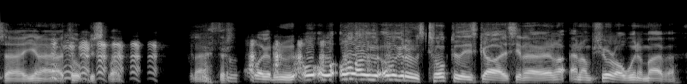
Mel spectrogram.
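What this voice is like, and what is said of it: Non-American accent. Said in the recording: “normally my accent, you know, bedazzles most Americans”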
